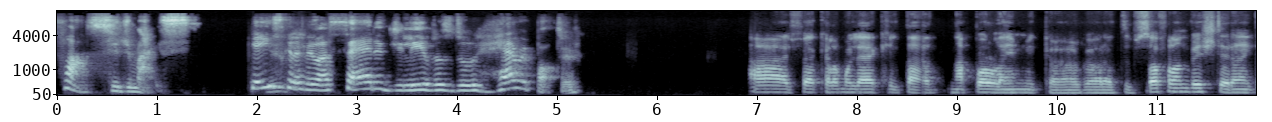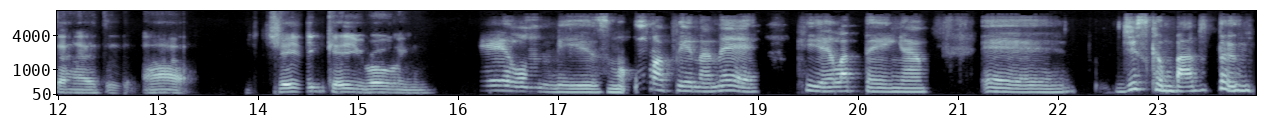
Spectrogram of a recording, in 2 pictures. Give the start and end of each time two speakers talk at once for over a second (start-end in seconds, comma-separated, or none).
none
